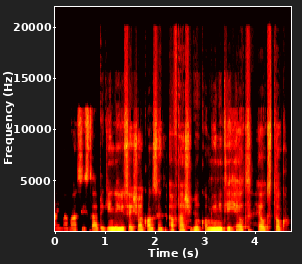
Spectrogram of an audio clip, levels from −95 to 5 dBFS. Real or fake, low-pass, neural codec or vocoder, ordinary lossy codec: fake; 19.8 kHz; vocoder, 44.1 kHz, 128 mel bands every 512 samples, BigVGAN v2; Opus, 24 kbps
